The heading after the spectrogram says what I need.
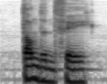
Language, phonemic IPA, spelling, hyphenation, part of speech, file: Dutch, /ˈtɑn.də(n)ˌfeː/, tandenfee, tan‧den‧fee, noun, Nl-tandenfee.ogg
- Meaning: tooth fairy (fictional milk tooth exchange/speculator)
